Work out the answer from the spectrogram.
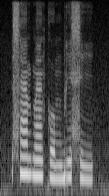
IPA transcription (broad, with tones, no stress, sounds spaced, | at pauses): s æ̃˦ b æ̃˦ k o˨ m b i˦ s i˨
